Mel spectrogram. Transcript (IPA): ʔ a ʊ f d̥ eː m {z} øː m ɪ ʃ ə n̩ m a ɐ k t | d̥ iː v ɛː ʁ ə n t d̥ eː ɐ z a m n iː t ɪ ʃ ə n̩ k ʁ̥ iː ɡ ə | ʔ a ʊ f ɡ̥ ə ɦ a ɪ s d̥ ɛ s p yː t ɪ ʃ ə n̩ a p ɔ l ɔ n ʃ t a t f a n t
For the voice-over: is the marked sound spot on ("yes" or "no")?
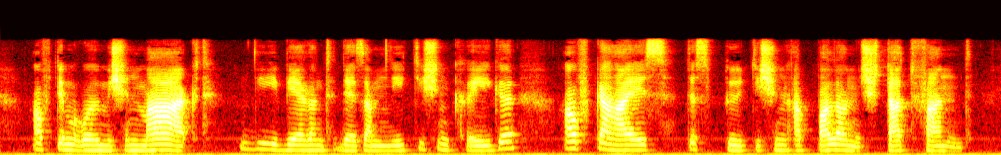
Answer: no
